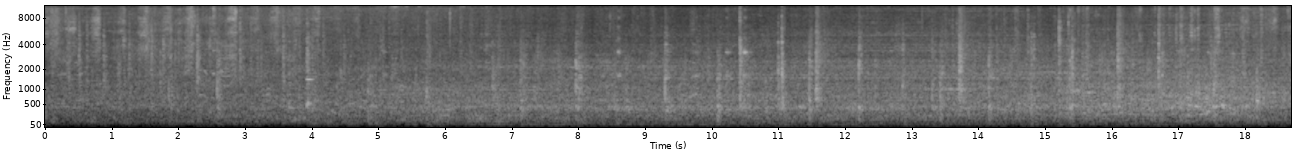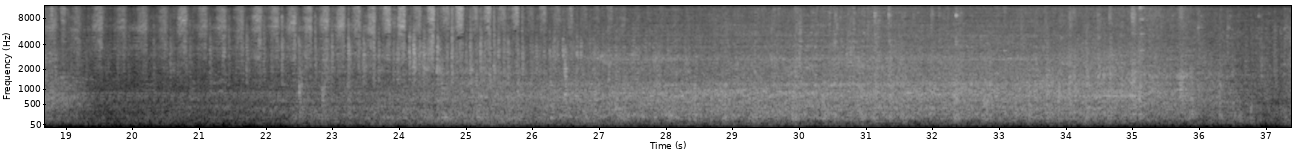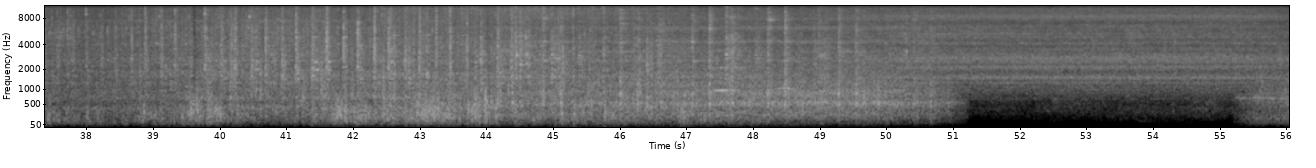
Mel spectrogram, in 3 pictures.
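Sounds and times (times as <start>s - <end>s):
train carriages clattering: 0.0s - 51.0s
steam hissing: 0.0s - 56.0s.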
